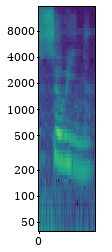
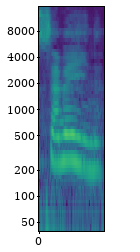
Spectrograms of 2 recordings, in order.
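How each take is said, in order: First: The name is pronounced the Irish way. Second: The name is pronounced a non-Irish way. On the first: This is how the speaker learned it. "je le prononce à l'irlandaise" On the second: This is how many other people say it. "beaucoup prononcent Samhain"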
